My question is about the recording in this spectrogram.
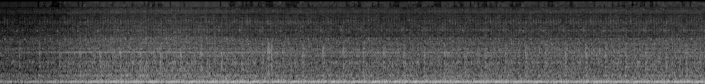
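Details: Porsche Panamera 4.8 at hot idle after about two hours of driving: a faint, loosely regular tapping of two or three a second that goes away when revs are raised slightly toward 1000 rpm, with no knock when cold. Scuffing is suspected.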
